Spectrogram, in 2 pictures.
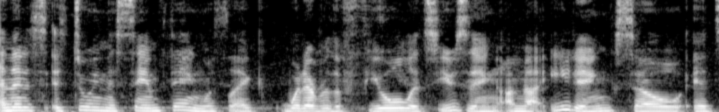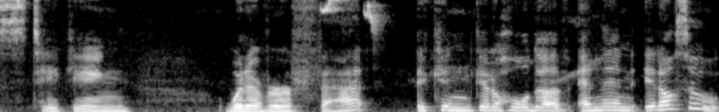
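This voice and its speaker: Through noticeable background noise, a woman speaks fairly slowly at a medium pitch, with lively intonation. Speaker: spiritual teacher vlogger. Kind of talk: casual vlog monologue. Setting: wellness center retreat.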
